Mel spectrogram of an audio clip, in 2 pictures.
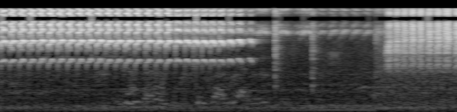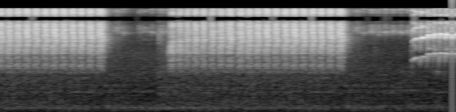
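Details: Blue-winged leafbird (cucak cungkok) singing its prized rapid-fire 'tembakan' style, kept as a tutor song for training other birds: a high trilled, stacked phrase gives way to dense buzzy rattling bursts, each around two seconds, separated by brief pauses.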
